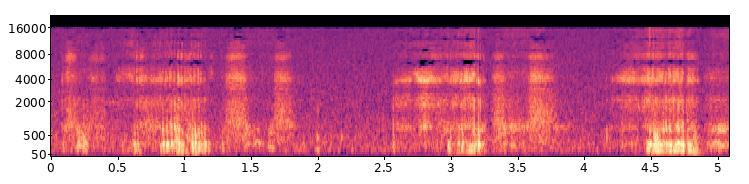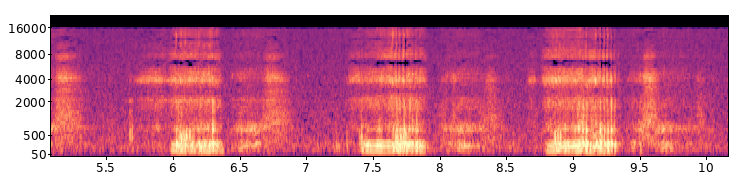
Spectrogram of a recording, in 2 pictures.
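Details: Leidy, a female English Bulldog, sleeps while sucking a teddy bear like a baby's pacifier, producing loud, regular wheezing snores roughly every second and a half, each breath a raspy, nasal rush with faint squeaky overtones.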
